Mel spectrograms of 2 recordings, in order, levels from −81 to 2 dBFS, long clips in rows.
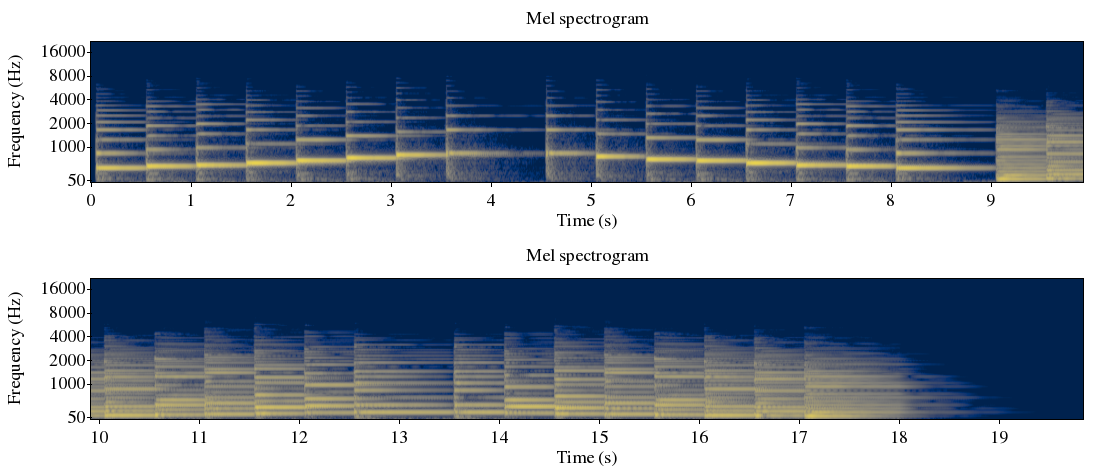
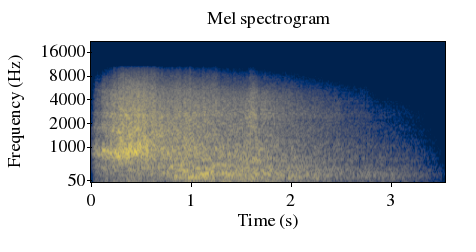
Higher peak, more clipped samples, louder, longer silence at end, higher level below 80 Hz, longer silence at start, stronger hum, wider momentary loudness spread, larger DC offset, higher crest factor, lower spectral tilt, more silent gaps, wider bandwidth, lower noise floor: about the same, -2 dBFS vs 0 dBFS; neither; second, -16 LUFS vs -13 LUFS; first, 1.7 s vs 0.75 s; second, -50 dBFS vs -40 dBFS; about the same, 0.05 s vs 0 s; neither; second, 10 LU vs 21 LU; neither; about the same, 14 dB vs 16 dB; first, -10 dB/octave vs -3.5 dB/octave; neither; second, 5.8 kHz vs 11 kHz; first, -87 dBFS vs -49 dBFS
